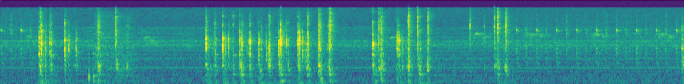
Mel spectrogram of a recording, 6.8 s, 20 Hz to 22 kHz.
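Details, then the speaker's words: IBM 5155 Portable PC 360K 5.25-inch floppy drive, previously failing to format, now formatting a good disk: bursts of sharp dry clicks as the head steps across tracks with short gaps; drive working normally. "sure we can so there you go there's a drive that as say was working then wasn't"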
